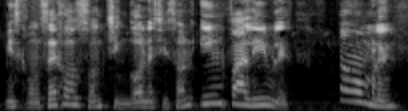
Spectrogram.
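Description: A man's voice: on the high side, very animated, takes it slowly, pushed and bright. A young man with a Mexican accent chatting on a livestream, giving joking, slangy advice to viewers with lots of fillers. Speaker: livestream host.

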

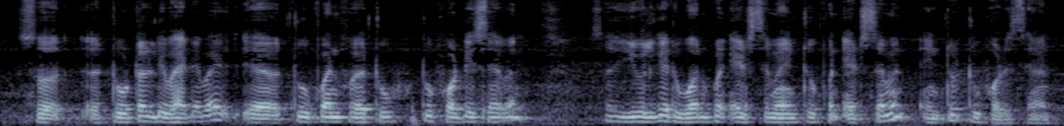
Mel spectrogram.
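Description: Male chemistry tutor, halting delivery full of fillers, average pitch, light background hiss. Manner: halting, many uh fillers, pointing at a diagram. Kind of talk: explaining a solved problem on a board.

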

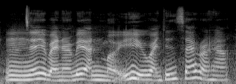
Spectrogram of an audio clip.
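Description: A woman's voice: mid-range voice, racing, darkish tone, a little hiss or hum. A woman with a Southern Vietnamese accent, talking casually as an English pronunciation teacher, chatty and full of fillers. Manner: chatty, lots of fillers and little laughs. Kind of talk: casual chatty lesson talk.

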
